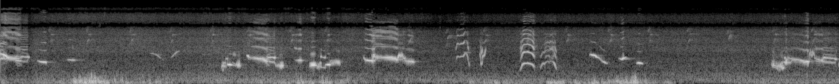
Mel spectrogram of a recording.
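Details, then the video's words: An Australian magpie sings a rich, fluting warble of liquid whistles, slurred notes and quick rising and falling phrases, with short pauses between bursts. "AMAZING SINGING - The Australian Magpie's Stunning Song"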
